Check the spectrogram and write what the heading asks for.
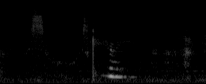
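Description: Soft whispering and breathy voice sounds, with one short voiced sound about a second in.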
